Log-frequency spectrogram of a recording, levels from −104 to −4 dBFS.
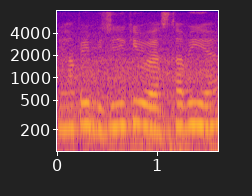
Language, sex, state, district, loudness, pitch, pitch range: Hindi, female, Bihar, East Champaran, -28 LUFS, 220 Hz, 210-225 Hz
